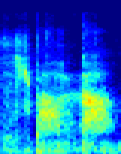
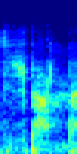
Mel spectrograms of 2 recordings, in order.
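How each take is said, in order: First: The voice is off-axis and only faintly audible. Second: The voice is further off-axis and almost inaudible. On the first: "t'entends un peu" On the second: "tu m'entends plus"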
